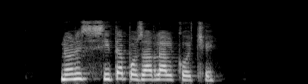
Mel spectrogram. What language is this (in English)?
Catalan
